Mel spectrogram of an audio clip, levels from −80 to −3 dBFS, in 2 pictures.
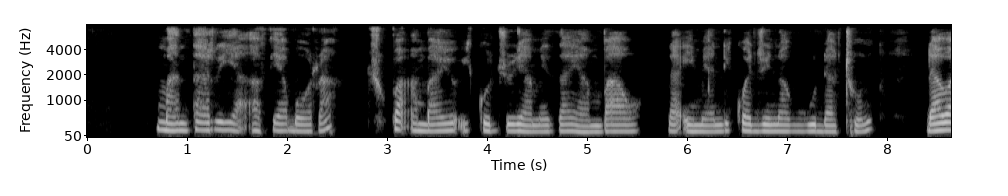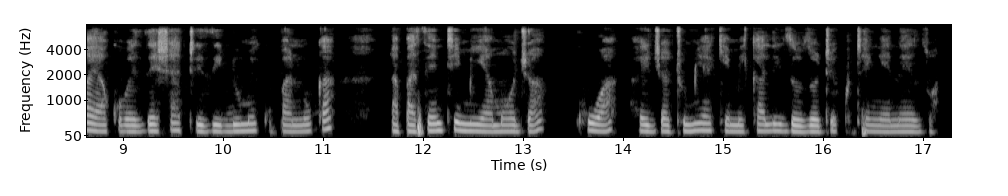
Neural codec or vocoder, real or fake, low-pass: none; real; 7.2 kHz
